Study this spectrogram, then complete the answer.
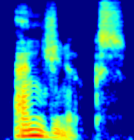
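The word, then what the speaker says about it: Angénieux: the cinema industry from anginux pronounced anginu and i wonder if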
